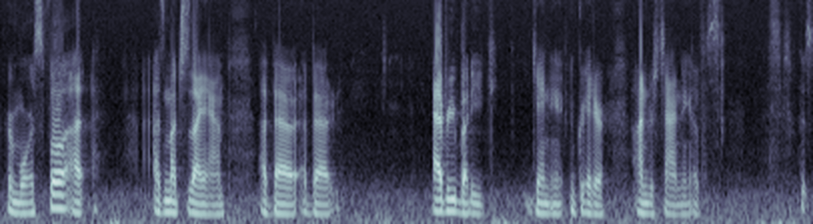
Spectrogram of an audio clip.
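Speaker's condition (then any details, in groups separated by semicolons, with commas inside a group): Stuttering; persisting into adulthood, no cure, managed, no family history, past blocks up to 30 seconds; always stutters, varies by day and week, no clear pattern, retimes breaths, Israeli Zoom support group; more when nervous, less when angry, tends not to block when singing, uncoordinated breathing contributes; repeated sounds, blocks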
